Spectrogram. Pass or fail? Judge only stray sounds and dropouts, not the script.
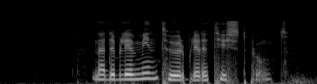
pass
